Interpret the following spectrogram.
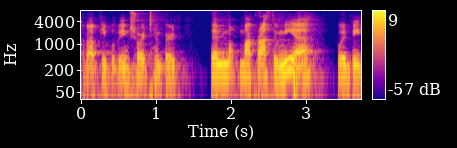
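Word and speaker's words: μακροθυμία: Makrothumia, and hupomeno. So makrothumia is made up of 2 root words, makros, which is long, thumos, which is passion or anger.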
